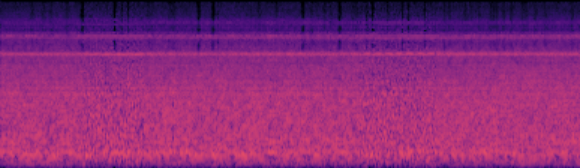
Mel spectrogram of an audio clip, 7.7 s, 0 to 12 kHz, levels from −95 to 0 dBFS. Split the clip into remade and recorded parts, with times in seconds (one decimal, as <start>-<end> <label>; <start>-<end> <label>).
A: 0.0-1.1 remade; 1.1-1.9 recorded; 1.9-4.8 remade; 4.8-5.8 recorded; 5.8-7.7 remade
